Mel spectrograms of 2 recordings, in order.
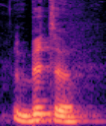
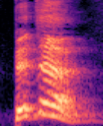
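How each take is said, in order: First: It is said quietly. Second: It is said loudly.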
